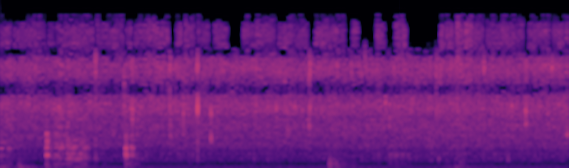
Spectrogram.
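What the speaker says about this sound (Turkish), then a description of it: "Şöyle güzelce bir karıştıralım. soğanlarımız böyle pembeleşene kadar" Onions frying in a pan are stirred a few times, with scraping utensil strokes over a steady close sizzle and no talking.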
